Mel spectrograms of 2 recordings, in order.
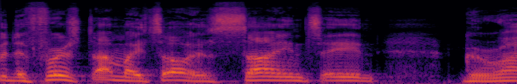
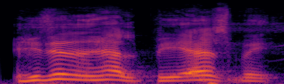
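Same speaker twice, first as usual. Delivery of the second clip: ordinary delivery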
